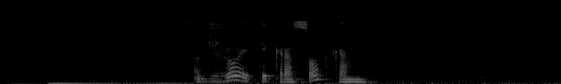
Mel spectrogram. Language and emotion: Russian, positive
